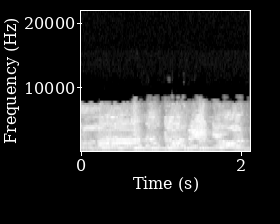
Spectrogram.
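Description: A group of children singing a Christmas carol together, accompanied by homemade wooden guitars.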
